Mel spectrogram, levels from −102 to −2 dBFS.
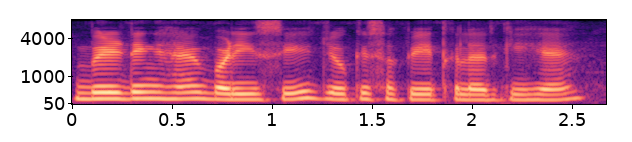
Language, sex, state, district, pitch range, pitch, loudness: Hindi, female, Uttar Pradesh, Lucknow, 190-220 Hz, 200 Hz, -16 LUFS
